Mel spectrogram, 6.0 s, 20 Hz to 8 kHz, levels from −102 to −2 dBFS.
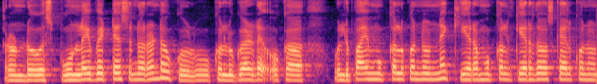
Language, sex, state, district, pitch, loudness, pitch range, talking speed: Telugu, female, Telangana, Hyderabad, 200 Hz, -16 LUFS, 180-205 Hz, 170 wpm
